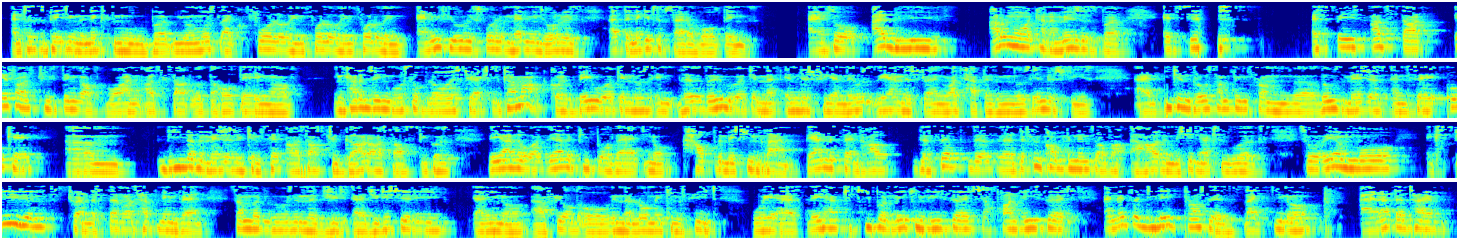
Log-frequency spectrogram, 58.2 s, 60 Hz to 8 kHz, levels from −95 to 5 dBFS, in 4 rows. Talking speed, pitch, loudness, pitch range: 190 wpm, 120 Hz, -27 LUFS, 110-135 Hz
